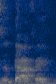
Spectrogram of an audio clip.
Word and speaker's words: Odafe: It's Odafe, by the way. – Is Odafe? – Yeah, that's how it's pronounced. – Like, it looks like Odafe, I'm going to call him Odafe. – You know, you have to be Nigerian, it's Odafe.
